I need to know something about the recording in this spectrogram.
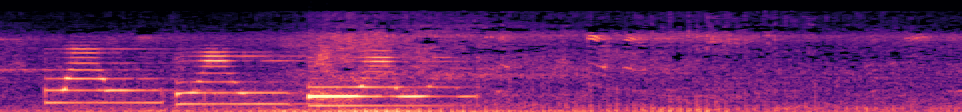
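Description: A comic sound effect of three held notes stepping down in pitch, the last one longest and loudest. It is followed by steady street traffic noise.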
